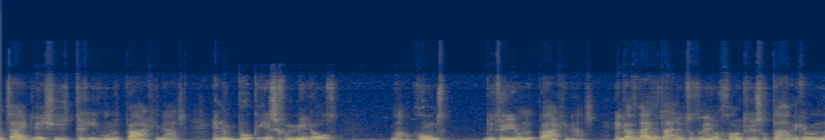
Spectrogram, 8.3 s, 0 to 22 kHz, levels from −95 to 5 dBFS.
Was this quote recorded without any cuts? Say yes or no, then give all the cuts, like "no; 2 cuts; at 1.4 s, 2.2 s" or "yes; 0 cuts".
no; 1 cut; at 6.0 s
